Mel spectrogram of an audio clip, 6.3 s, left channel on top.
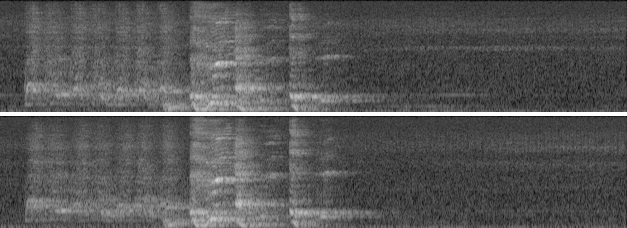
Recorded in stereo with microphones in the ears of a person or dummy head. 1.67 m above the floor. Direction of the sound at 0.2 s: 50° left (ahead or behind).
